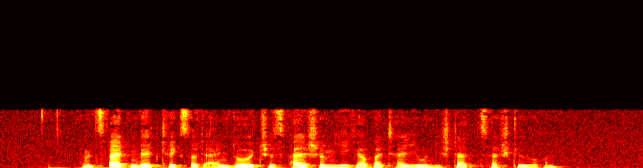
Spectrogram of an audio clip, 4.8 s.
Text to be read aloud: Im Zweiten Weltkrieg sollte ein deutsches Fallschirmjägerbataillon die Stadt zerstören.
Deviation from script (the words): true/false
false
